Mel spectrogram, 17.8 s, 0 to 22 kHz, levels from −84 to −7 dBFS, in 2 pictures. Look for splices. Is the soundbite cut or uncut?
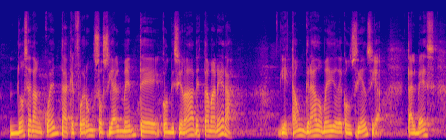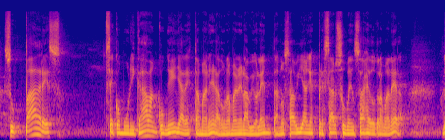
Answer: uncut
